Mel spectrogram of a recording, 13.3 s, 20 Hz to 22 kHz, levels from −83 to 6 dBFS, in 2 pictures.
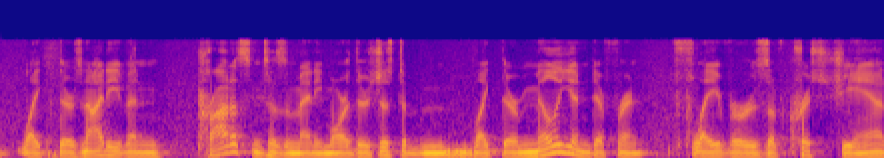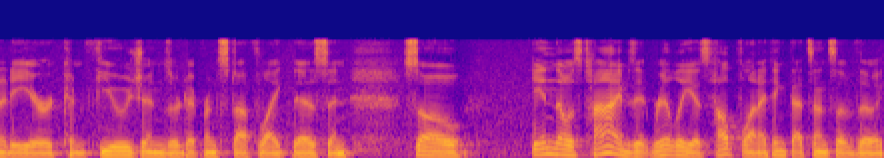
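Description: Gain pumping runs through the whole clip. The swing is roughly 15 dB. The likely cause is gain set far too high, with a fast limiter pulling it down. The speech sounds squashed.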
